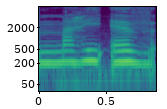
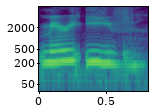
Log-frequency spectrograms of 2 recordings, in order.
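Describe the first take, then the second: First: The name has a French pronunciation. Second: The name has an English pronunciation.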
